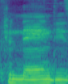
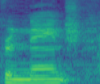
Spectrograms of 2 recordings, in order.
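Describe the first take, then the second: First: The name is said with English sounds. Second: The name is said with Portuguese sounds. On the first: The speaker calls it wrong. "how I would usually pronounce it" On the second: The speaker calls it right. "is pronounced"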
